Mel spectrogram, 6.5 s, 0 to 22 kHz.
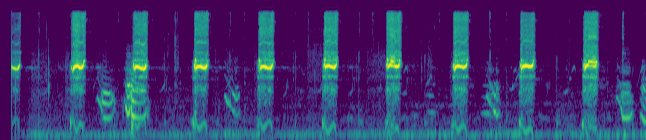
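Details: Grey francolin with its chick, playing together; loud, high, clear piping notes repeated steadily about every 0.65 seconds, ten in all, with faint soft lower chirps between them.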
